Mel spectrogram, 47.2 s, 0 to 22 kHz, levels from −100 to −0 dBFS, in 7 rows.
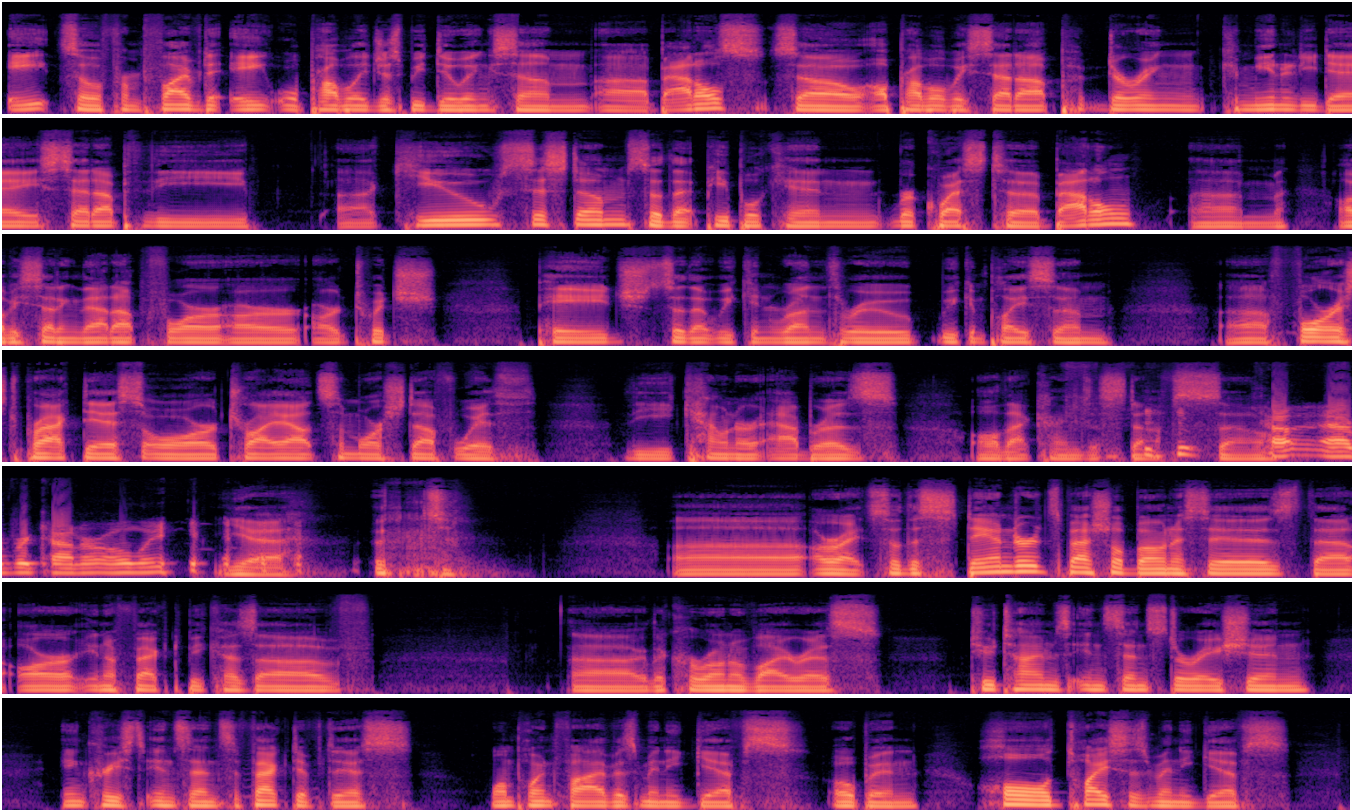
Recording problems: none

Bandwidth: 14.5 kHz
